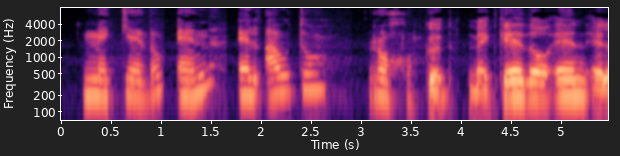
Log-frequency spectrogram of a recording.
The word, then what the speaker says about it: rojo: This is spelled R-O-J-O. And J's in Spanish are pronounced J, like this. Rojo. Rojo. And we have the initial R. So if you can do it, it will be the rolling R.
